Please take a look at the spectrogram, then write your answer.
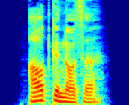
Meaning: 1. member of the same species; conspecific 2. fellow
- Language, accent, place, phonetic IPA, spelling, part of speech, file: German, Germany, Berlin, [ˈaːɐ̯tɡəˌnɔsə], Artgenosse, noun, De-Artgenosse.ogg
